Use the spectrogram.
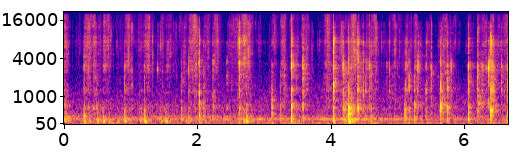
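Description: Eomnamu shoots being tossed by hand with garlic and sesame oil in a bowl, giving a steady run of soft wet clicks, taps and light clinks of dish and utensil, close and moderately quiet with no talk.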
